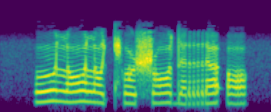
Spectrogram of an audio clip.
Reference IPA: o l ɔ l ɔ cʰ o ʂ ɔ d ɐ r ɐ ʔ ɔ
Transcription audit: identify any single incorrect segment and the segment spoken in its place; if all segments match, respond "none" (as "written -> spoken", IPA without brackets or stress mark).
none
